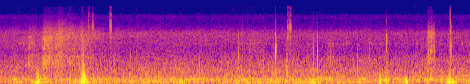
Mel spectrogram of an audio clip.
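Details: Giant honey bees at a wild colony during honey hunting on Gunung Bongkok, Jampang, Sukabumi, where teak and calliandra nectar dominate; a steady low droning hum with layered tones, broken by sharp clicks and knocks.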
